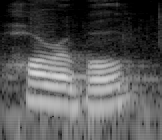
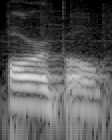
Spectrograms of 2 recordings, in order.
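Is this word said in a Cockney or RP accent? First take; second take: RP; Cockney. First: It is said in an RP accent, with the h. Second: It is said in a Cockney accent, without the h. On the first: "with R P, we would say" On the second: "in Cockney, it would be ... there's no H"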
